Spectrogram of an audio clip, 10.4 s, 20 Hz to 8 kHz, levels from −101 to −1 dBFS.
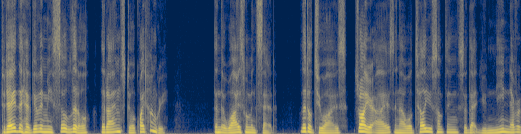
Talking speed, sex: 225 wpm, male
